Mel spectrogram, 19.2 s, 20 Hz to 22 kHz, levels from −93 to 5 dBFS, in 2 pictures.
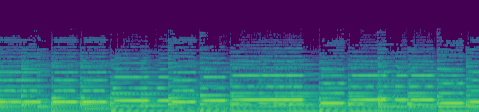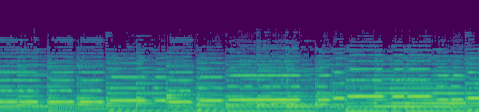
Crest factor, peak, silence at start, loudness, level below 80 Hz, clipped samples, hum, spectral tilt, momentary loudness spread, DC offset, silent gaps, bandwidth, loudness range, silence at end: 12 dB; -4 dBFS; 0 s; -16 LUFS; -28 dBFS; under 0.1%; none; -7 dB/octave; 4 LU; under 0.1%; none; 5.8 kHz; 1 LU; 0 s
